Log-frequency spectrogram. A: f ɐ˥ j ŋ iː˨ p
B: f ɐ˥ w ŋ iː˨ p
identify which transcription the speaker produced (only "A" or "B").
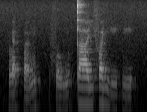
A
